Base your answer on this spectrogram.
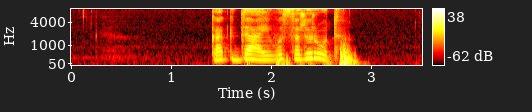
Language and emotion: Russian, neutral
